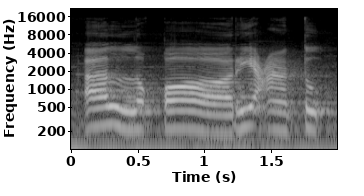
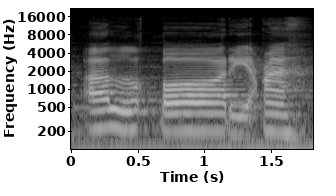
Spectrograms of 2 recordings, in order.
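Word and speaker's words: القارعة: Contohnya, al-qari'atu ya, dibaca al-qari'ah, mal qari'ah, amilatun nasibah.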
